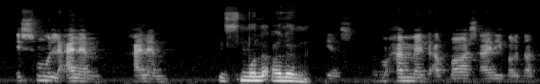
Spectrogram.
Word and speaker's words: اسم العلم: Ismul alam.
